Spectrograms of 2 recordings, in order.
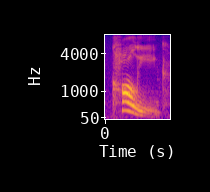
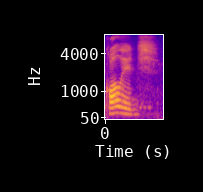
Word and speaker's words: colleague: I think he meant to say colleague. Colleague. Colleague. Colleague. Bukan college. College.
